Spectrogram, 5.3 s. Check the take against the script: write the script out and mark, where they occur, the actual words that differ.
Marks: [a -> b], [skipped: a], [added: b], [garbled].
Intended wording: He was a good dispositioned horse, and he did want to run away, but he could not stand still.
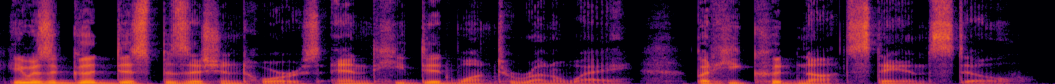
He was a good dispositioned horse, and he did want to run away, but he could not stand still.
